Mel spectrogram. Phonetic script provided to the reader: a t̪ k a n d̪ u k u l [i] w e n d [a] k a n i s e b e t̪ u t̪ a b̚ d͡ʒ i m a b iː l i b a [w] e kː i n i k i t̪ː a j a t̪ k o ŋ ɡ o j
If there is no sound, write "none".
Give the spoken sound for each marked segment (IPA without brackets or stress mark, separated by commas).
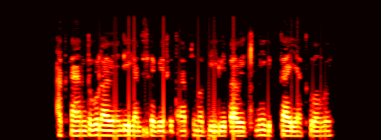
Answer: a, i, w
